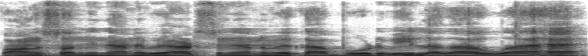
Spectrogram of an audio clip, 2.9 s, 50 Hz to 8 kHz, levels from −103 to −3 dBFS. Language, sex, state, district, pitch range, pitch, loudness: Hindi, male, Jharkhand, Deoghar, 100-105 Hz, 100 Hz, -19 LUFS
